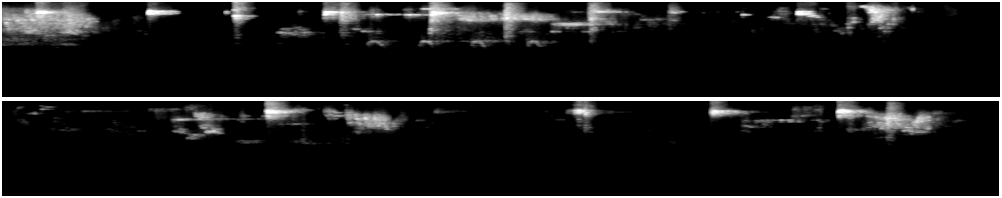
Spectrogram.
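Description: Small birds in Rome chirp and tweet in quick, high, scattered bursts with brief pauses between, fairly faint and distant, with no other sounds.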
